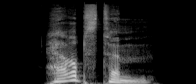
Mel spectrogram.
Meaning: strong dative masculine/neuter singular superlative degree of herb
- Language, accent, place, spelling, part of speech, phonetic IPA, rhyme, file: German, Germany, Berlin, herbstem, adjective, [ˈhɛʁpstəm], -ɛʁpstəm, De-herbstem.ogg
